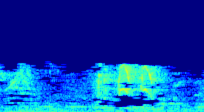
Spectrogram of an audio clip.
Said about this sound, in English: The birds are cooing.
